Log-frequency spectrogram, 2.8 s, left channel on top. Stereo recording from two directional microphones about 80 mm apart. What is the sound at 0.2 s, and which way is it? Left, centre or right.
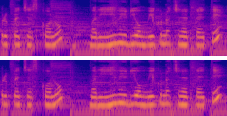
A child's voice, right.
